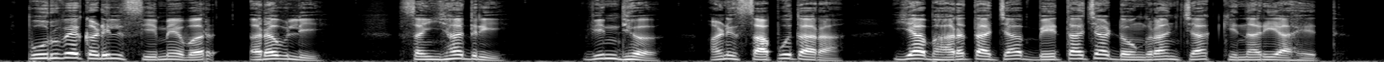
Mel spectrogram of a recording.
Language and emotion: Marathi, neutral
